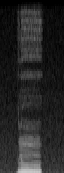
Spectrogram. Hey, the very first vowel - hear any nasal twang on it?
yes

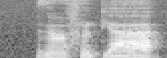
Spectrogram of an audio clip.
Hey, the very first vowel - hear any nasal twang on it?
yes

